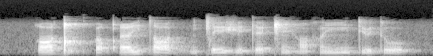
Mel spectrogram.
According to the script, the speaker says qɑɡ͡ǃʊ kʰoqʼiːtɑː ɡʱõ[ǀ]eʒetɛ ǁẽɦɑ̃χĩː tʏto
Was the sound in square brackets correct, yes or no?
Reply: yes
